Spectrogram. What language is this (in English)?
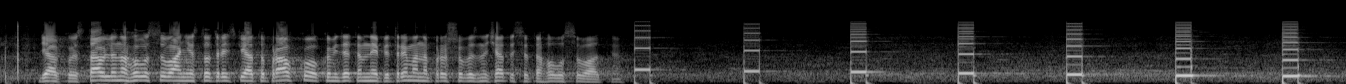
Ukrainian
